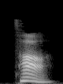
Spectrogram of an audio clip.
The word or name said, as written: 擦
